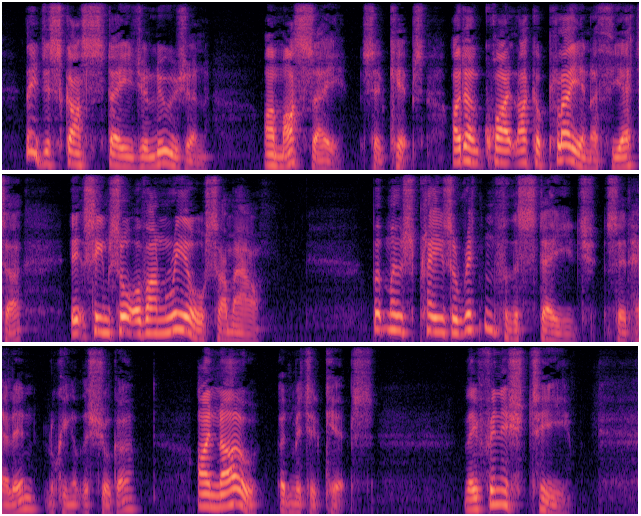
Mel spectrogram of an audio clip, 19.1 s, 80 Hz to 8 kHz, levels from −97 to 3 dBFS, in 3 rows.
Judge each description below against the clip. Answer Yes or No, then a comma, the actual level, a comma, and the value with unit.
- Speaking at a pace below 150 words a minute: Yes, average, 140 wpm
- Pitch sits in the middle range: Yes, medium, 170 Hz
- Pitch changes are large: Yes, wide, 9.0 semitones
